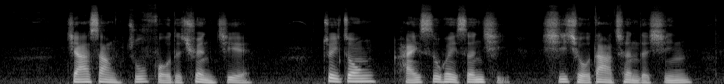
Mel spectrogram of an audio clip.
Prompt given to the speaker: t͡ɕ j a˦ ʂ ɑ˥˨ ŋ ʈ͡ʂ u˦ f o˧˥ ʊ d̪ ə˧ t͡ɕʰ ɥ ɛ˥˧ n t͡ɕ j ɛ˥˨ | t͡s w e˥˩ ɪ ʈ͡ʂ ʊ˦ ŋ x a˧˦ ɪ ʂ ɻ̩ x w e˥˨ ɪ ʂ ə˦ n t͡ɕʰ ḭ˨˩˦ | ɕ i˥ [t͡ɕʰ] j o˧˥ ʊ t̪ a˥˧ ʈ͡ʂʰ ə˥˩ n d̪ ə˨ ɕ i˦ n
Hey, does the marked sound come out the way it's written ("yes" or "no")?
yes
